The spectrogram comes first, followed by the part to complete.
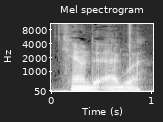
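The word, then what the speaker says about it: cão de água: spaghetti on top of it the agua but pronounced town de agua like KO WN can de agua which literally translates to dog of water let's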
